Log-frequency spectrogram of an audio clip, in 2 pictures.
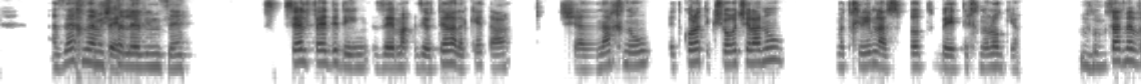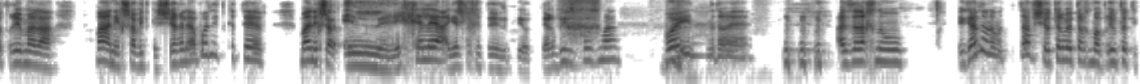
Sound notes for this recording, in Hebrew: באופן אירוני, דווקא בפרק העוסק בטכנלוגיה, ישנן הפרעות באיכות ההקלטה.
